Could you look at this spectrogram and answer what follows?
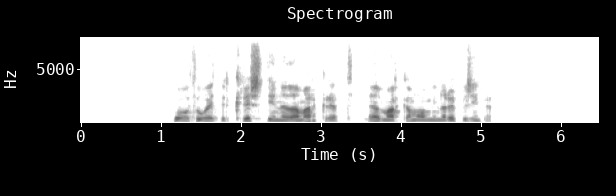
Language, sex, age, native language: Icelandic, male, 40-49, Icelandic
